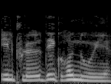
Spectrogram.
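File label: rain, French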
